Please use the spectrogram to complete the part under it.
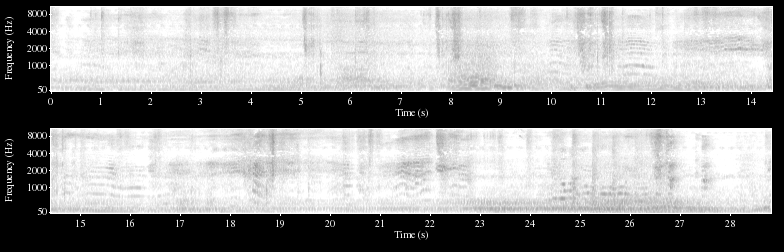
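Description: Paper pages rustle and flip as a book's pages are turned.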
